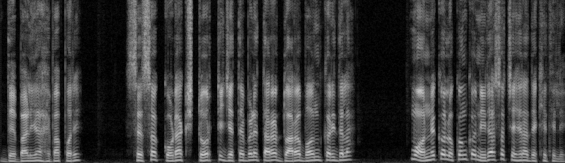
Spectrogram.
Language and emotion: Odia, sad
